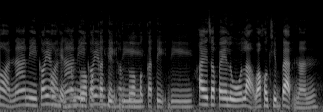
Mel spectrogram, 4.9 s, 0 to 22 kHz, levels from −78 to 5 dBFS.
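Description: From 0.76 s to 2.90 s, a doubled audio track appears: a full-band copy of the speech runs roughly 0.7 s behind, at about the same level, dry and without decay, switching in and out abruptly. Likely cause: a second, slower capture path mixed in.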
